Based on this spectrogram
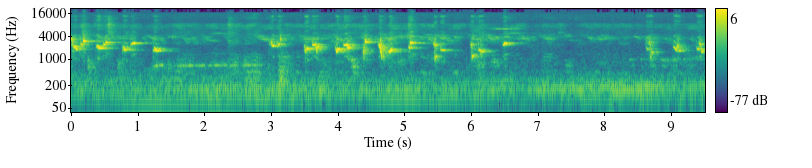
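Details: Sooty-headed bulbul song played to prompt caged birds to sing: clear bubbling whistled phrases, short falling and rising notes in quick bursts with brief pauses, over a low steady hum.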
